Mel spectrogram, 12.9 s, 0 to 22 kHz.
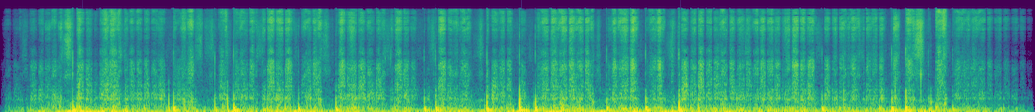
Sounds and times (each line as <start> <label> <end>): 0.0 pencil on paper 12.9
